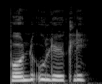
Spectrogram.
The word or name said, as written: bundulykkelig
